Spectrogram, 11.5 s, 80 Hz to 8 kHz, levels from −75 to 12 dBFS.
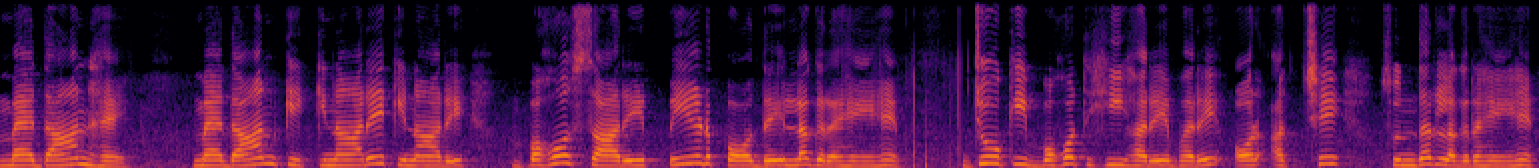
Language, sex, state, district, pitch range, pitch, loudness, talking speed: Hindi, female, Bihar, Saharsa, 235-275 Hz, 250 Hz, -16 LUFS, 120 wpm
